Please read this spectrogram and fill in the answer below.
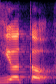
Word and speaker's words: यतः: सहित समझेंगे पहला चरण यत दोनों अक्षर पूरे दोनों में अ मिक्स होगा यत त में अ की मात्रा तो विसर्ग को पढ़ेंगे ह यतः प्र का मतलब हुआ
